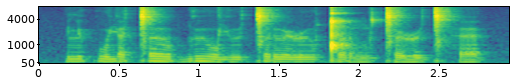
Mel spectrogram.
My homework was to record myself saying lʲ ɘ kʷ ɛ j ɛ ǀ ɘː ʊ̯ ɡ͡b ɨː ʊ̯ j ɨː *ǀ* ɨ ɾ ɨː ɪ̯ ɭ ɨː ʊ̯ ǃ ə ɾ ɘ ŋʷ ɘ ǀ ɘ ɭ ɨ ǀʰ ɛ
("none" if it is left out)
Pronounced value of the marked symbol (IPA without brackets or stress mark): ǀ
